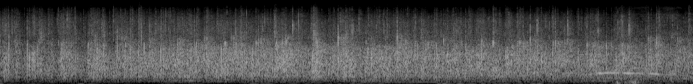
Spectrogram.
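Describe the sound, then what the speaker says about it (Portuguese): A church congregation claps steadily in praise during a sermon, a dense, continuous roar of many hands filling the room without pause. "Vamos aplaudir o Senhor, irmão, porque Ele é poderoso, irmão."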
